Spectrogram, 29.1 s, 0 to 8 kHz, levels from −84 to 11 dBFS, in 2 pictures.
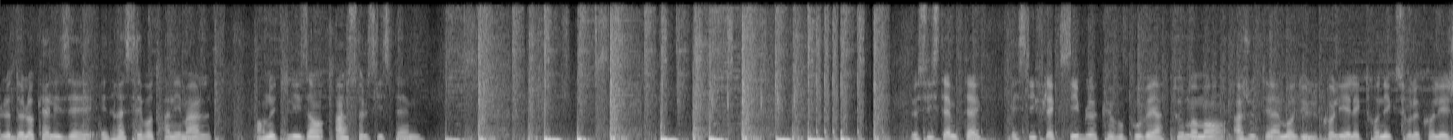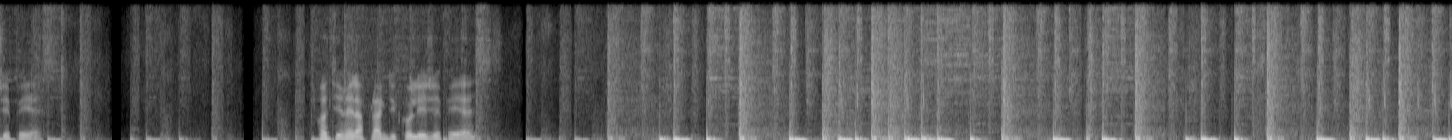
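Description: At 1.34–1.37 s and again at 5.96–6.08 s, sound dropped by the voice detector: brief stretches give way to steady hiss, likely because the sender's detector judged them background. Each is a single gap rather than a series. From 2.24 to 4.76 s and from 8.90 to 10.70 s the sound is chopped by the voice detector. Repeated on-off switching, likely at the sender, replaces about 0.7 s and 0.5 s respectively with synthetic fill, so edges flicker instead of vanishing once. At 15.14–17.48 s, 19.43–20.60 s and 27.08–27.17 s there is comfort noise in place of the background, likely from discontinuous transmission during pauses. The real ambience becomes smooth, featureless noise, at an unchanged level about 24 dB below the loud parts in the last case, with no sound cut. Throughout, nothing is heard above 8 kHz, which fits the G.722 call path.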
